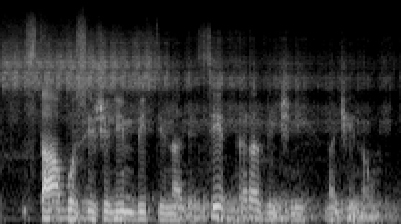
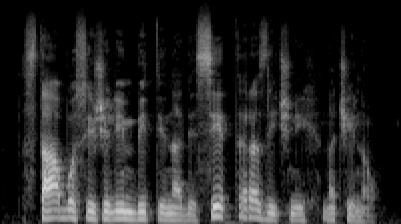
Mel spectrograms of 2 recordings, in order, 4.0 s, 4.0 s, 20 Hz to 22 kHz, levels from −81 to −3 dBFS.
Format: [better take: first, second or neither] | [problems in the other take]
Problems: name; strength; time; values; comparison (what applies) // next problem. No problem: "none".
second | noise reduction (neural mask model RNNoise)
